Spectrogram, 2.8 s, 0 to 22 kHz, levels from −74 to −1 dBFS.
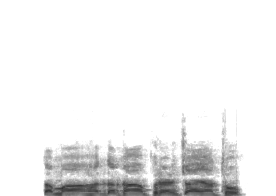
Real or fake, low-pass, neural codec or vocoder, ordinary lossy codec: real; 9.9 kHz; none; Opus, 32 kbps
